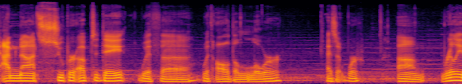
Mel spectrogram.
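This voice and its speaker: A man's voice: low-pitched, a bit bright. A man casually commenting while he streams a video game, rambling with many stammers and fillers.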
